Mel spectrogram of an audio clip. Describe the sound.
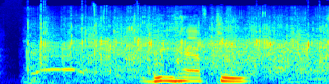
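A steady burst of applause, many hands clapping in a dense, continuous patter, with a few short voiced whoops and cheers rising over it midway.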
